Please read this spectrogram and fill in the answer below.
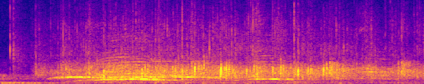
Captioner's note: audience clapping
